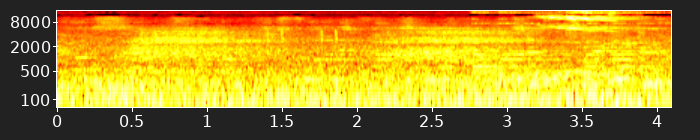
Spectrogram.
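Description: Dancing Drums Explosion slot machine playing its free-games bonus music at a steady level while the reels spin and a small win tallies up.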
